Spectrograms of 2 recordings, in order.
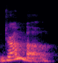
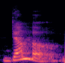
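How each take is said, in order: First: Drumbo with a clear dr at the start; Drumbo, correcting the misreading; corrected place name. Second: Dumbo said without the r, as a first guess; a quick wrong take, Dumbo; misread place name. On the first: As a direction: fix it to Drumbo, dr sound in. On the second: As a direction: read the sign wrong as Dumbo. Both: Real, not acted.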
